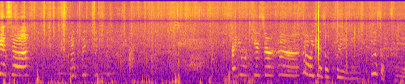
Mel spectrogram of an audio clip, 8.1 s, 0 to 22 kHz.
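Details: Growing puppies recorded May 29 whimper repeatedly throughout, thin high whining notes that slide downward, coming in quick irregular series, with a person speaking and moving nearby.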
